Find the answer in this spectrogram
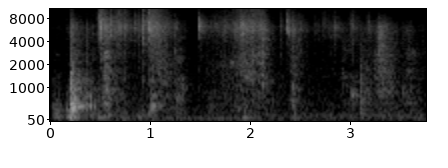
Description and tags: A small impact noise (a deflated ball), the dog makes a short run, claws skittering on the concrete floor, panting and makes a sliding noise.
claws, running, impact, slide, dog, pant, paws, skitter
